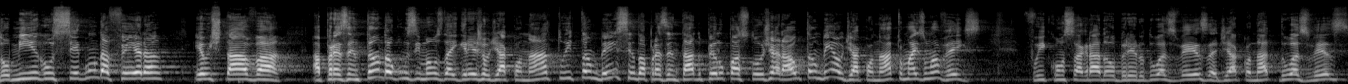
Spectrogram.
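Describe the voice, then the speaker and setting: A man's extremely high-pitched voice in a northeastern Brazilian accent, with ordinary pitch variation, at a moderate pace. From Brazilian Northeast, Rio Grande do Norte. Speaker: missionary preacher. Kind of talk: sermon with personal testimony. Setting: church service.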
